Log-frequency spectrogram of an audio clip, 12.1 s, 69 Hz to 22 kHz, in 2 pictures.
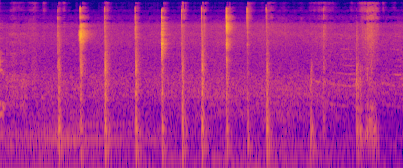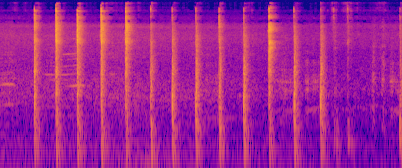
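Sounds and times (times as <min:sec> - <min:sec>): hammer striking wood: 0:00.8 - 0:04.2, 0:06.6 - 0:11.4.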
